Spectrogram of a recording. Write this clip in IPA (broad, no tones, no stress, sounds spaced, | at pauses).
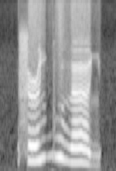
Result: s ə˞ ʎ ɡʱ u ð ɜ ʎ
